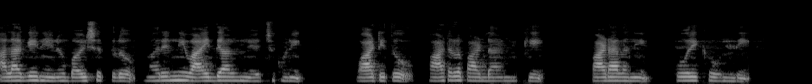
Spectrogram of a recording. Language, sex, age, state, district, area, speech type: Telugu, female, 30-45, Andhra Pradesh, Nandyal, urban, spontaneous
